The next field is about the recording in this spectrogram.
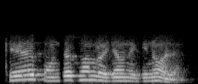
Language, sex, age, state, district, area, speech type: Assamese, male, 30-45, Assam, Sonitpur, rural, conversation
